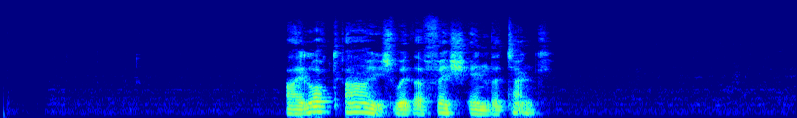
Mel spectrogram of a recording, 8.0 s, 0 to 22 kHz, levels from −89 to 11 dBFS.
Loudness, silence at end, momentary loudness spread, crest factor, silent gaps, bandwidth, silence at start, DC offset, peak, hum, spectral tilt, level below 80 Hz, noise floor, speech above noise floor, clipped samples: -35 LUFS; 2.5 s; 9 LU; 22 dB; none; 14 kHz; 2.85 s; under 0.1%; -18 dBFS; none; -5.5 dB/octave; -72 dBFS; -78 dBFS; 43 dB; under 0.1%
